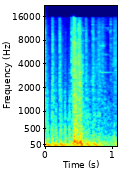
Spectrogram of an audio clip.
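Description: A machine gun fires in Call of Duty, a short, dense burst of rapid shots that is loud and close, with a stronger blast in the middle.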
